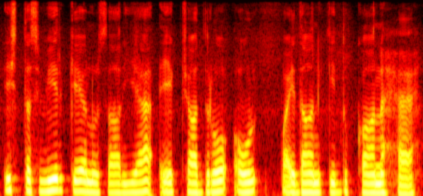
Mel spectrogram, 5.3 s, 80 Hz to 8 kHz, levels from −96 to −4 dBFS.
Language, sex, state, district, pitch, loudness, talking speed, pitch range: Hindi, male, Uttar Pradesh, Saharanpur, 140 Hz, -15 LUFS, 135 wpm, 140-155 Hz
